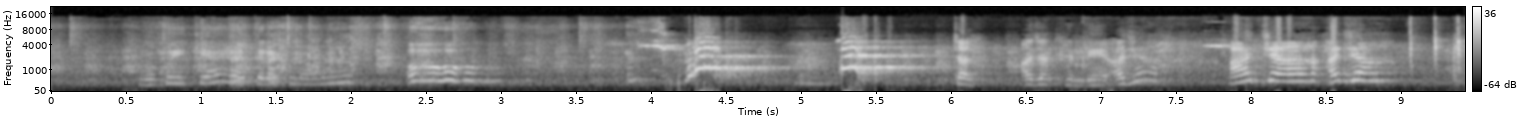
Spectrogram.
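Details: Pet Labrador Retriever being playfully mischievous, giving a run of high, wavering whines and short rising yelps that swoop up and down, mixed in with people talking nearby throughout.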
